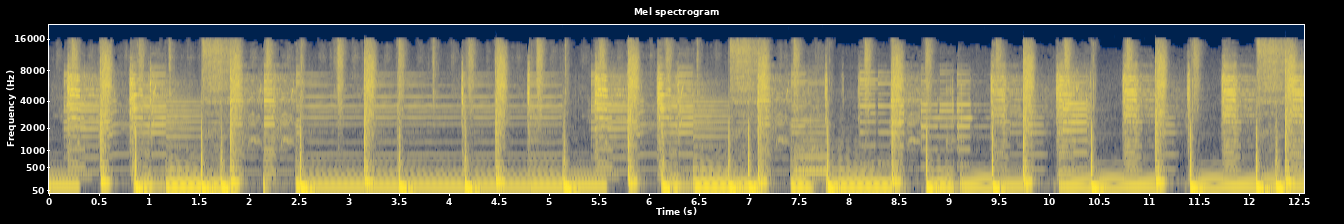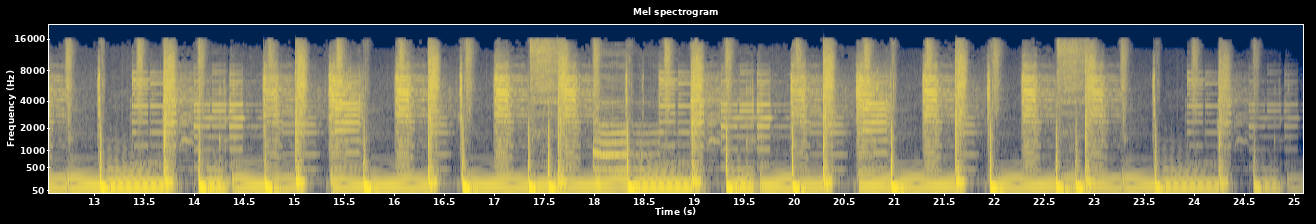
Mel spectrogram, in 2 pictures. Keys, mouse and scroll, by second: 0.3 8, 0.5 Return, 4.3 double click, 9.0 5, 10.7 double click, 10.8 double click, 11.3-12.3 typing, 15.3 double click, 16.4 double click, 16.5 double click, 17.2 2, 17.3 Return, 19.2 double click, 19.6 double click, 20.0 double click, 20.5 double click, 20.9 double click.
